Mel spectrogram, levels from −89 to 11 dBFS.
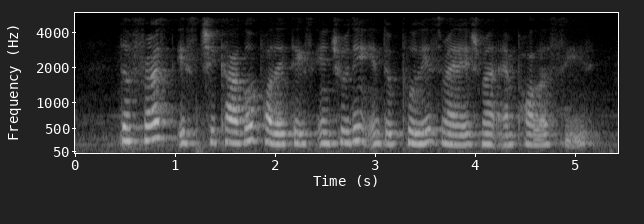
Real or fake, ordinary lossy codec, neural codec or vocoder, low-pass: real; none; none; 5.4 kHz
